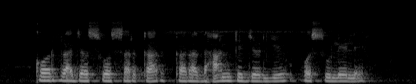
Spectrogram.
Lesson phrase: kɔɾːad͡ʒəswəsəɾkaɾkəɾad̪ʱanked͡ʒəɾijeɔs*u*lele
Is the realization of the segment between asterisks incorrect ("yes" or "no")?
no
